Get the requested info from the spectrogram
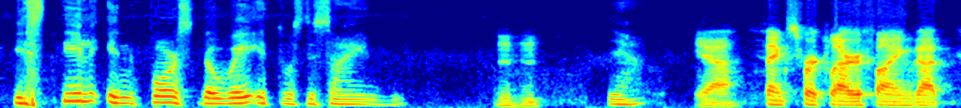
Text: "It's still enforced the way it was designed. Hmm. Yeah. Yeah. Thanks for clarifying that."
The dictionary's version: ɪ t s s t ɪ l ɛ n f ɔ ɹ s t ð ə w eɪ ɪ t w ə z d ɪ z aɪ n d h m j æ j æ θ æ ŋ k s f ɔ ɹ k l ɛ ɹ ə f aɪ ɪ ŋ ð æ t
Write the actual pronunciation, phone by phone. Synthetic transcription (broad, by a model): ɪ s s t ɪ l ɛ n f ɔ ɹ s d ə w eɪ ɪ t w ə s d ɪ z aɪ n d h m j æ j æ θ æ ŋ k s f ɔ ɹ k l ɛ ɹ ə f aɪ ɪ ŋ ð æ t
